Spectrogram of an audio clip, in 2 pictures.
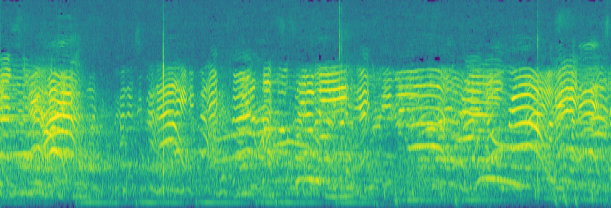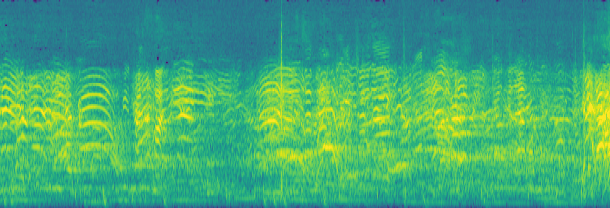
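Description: Young women shout and call out to each other outdoors.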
